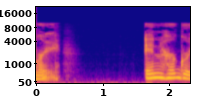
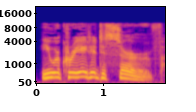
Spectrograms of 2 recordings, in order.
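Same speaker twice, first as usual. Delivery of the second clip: cold queen voice; 3 semitones higher, slower than usual. A narrator's reading. Queen addresses her sleepers.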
